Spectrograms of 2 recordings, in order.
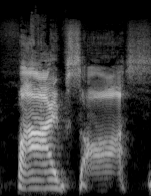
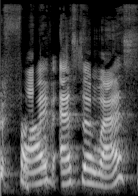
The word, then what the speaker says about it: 5 Seconds of Summer: The only thing worse than saying 5 seconds of summer is saying Five Sauce. – You don't like five? That's how you say it. You've never heard that? – It makes sense. So punk like, rock. I left crap. – If you say five SOS, like you're gonna catch hands with someone, I swear to God.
